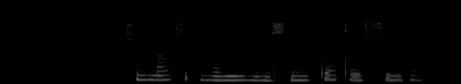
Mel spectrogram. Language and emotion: Russian, sad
